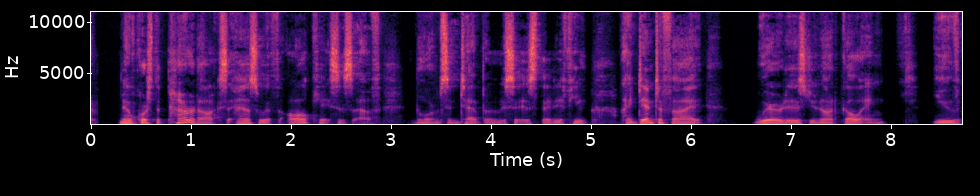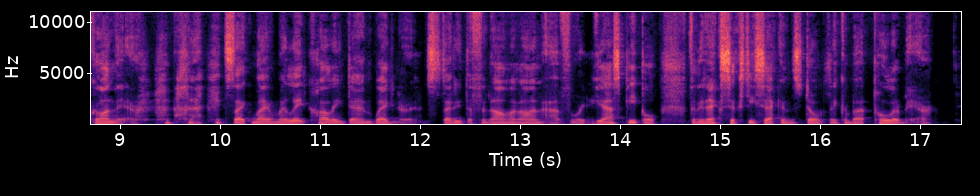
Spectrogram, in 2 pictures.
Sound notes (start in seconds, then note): 9.2 Steven chuckling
